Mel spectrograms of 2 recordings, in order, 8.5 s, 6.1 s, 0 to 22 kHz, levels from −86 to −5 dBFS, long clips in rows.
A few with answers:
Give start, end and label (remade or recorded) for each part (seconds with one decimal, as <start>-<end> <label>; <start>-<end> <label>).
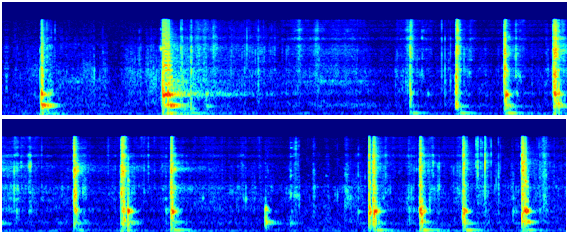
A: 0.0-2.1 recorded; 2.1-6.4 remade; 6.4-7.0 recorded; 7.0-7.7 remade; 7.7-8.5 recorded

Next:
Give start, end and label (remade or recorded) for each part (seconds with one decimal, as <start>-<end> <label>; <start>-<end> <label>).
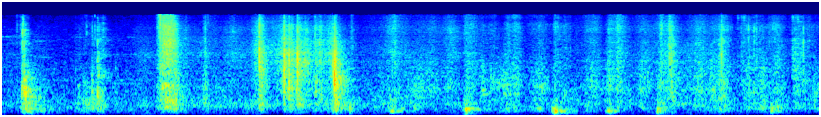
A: 0.0-1.0 recorded; 1.0-3.6 remade; 3.6-4.3 recorded; 4.3-5.4 remade; 5.4-6.1 recorded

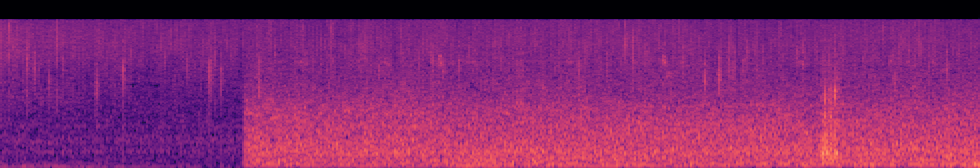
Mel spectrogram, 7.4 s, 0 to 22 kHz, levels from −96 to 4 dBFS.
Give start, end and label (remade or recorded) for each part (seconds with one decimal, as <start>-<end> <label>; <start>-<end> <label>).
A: 0.0-7.4 remade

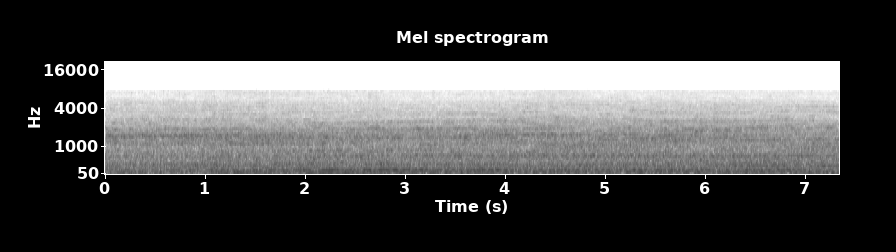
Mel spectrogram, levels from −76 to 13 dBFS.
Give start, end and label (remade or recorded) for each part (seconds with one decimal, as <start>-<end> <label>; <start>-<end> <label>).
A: 0.0-7.3 recorded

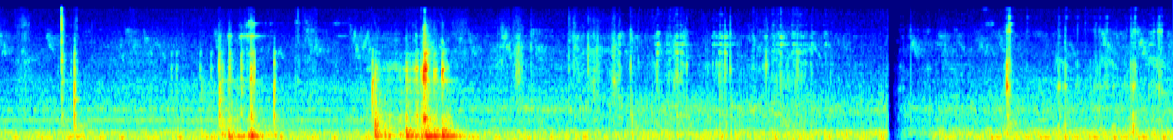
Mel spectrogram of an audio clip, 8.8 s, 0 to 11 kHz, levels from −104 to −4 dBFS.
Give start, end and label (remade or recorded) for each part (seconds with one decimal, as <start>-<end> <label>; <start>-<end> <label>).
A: 0.0-3.7 recorded; 3.7-7.3 remade; 7.3-8.8 recorded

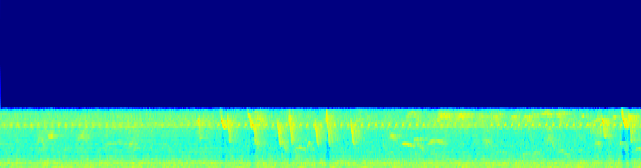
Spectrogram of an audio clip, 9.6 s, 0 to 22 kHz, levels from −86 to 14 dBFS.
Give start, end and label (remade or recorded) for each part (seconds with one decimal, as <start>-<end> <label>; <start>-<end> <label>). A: 0.0-3.2 remade; 3.2-6.4 recorded; 6.4-7.3 remade; 7.3-9.6 recorded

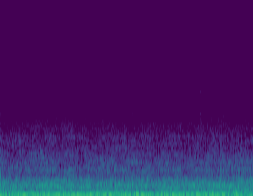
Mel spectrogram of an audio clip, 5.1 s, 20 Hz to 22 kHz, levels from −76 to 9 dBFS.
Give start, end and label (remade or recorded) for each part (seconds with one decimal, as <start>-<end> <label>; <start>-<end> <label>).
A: 0.0-3.9 remade; 3.9-4.6 recorded; 4.6-5.1 remade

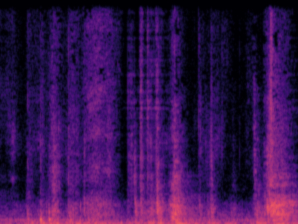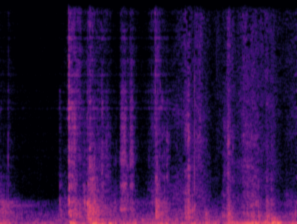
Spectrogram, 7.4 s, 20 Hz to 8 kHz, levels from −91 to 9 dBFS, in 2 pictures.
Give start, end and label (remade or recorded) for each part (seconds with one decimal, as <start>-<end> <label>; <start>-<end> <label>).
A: 0.0-1.5 recorded; 1.5-2.1 remade; 2.1-3.6 recorded; 3.6-5.9 remade; 5.9-7.4 recorded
